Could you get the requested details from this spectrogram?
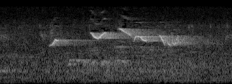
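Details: Single short phrase from an adult red-whiskered bulbul in Ubon Ratchathani, Thailand, 3 January 2021: a clear whistled, slurred warble with a rising start, in quiet surroundings.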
